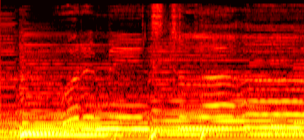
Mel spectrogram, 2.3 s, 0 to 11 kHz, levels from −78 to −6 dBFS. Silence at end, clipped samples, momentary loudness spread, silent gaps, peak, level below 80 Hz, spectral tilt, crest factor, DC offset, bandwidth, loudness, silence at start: 0 s; under 0.1%; 4 LU; none; -8 dBFS; -44 dBFS; -8 dB/octave; 12 dB; 1%; 10 kHz; -20 LUFS; 0 s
